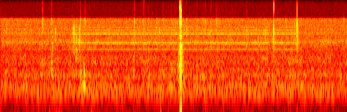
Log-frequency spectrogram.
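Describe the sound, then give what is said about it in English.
A sharp click of a telephone subscriber picking up on a dialed phone line, enhanced, cuts through steady, muffled telephone-line hiss, with a few fainter ticks scattered before and after. “I guess the sound of that subscriber picking up was a little hard to hear.”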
